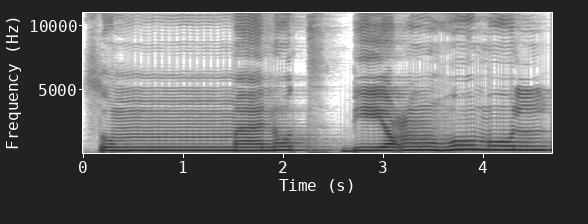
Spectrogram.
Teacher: Thumma, mimnya dihukumi dengan gunnah musyaddadah karena mim bertasydid. Cara membacanya didengungkan, bunyi M tahan sampai ada suara masuk hidung kurang lebih 2 harokat.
